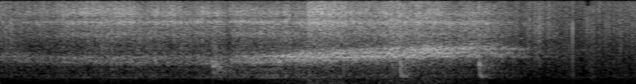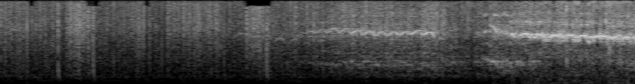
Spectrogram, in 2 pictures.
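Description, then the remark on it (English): Moccasin's horse, Rainbow, whinnies loudly in long, wavering cries, once early and again near the end, with a few sharp hoof knocks in between, having stopped at the base of the mountain; no talking. “Moccasin's horse, Rainbow, stopped at this spot.”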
